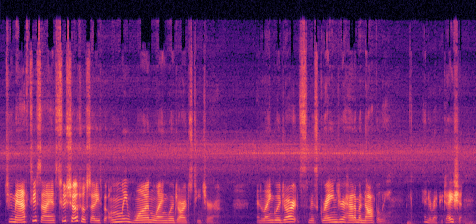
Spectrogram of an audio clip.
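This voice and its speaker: A woman's voice: fairly high pitch, rough recording. A woman reading a children's book aloud as a storyteller. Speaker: storybook reader.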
